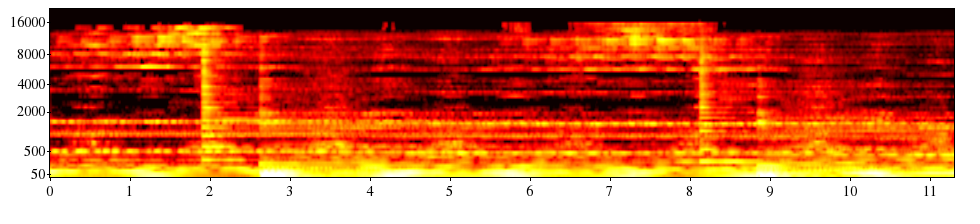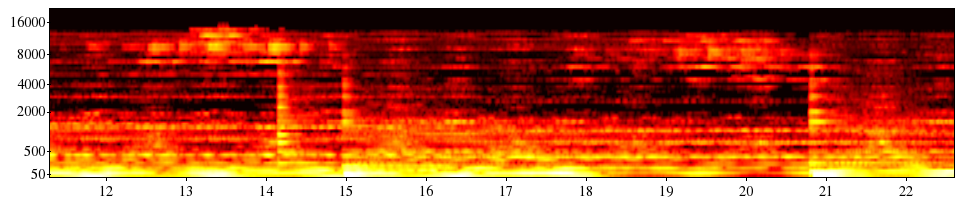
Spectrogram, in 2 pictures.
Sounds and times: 0.0s synthesizer 22.6s

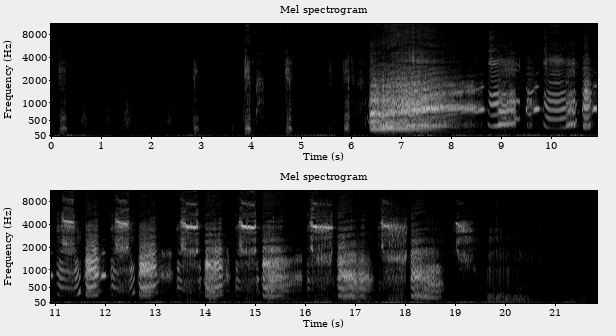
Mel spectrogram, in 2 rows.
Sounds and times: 6.3s braying donkey 19.5s

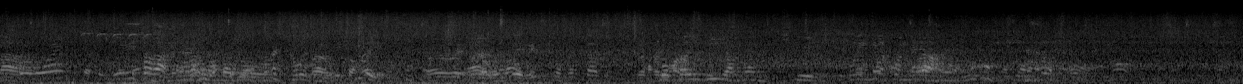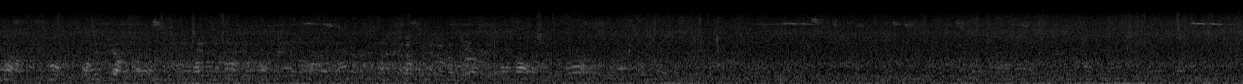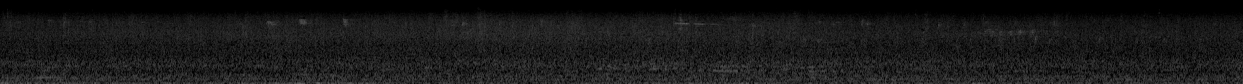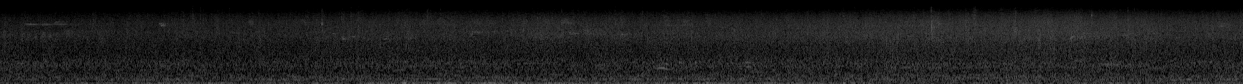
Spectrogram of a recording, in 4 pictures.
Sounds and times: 0.0s talk to each other in French 19.2s
0.0s dry leaves rustling in a tree 49.7s
0.0s Group of Cyclists ride by 19.3s

